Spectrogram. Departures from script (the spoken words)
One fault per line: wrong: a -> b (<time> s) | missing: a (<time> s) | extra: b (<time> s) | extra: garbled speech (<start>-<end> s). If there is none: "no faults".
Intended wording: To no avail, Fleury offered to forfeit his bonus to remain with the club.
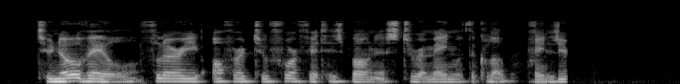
extra: garbled speech (5.3-5.7 s)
